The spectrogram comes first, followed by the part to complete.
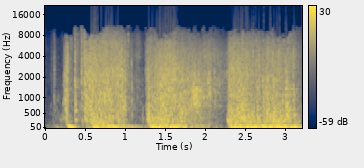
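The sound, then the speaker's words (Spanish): A loud crash of a collapsing stable, three heavy, booming impacts about a second apart, each followed by a sustained rumbling roar of falling debris, with no voices. “Atos se detiene al oír el estruendo. ¿Qué ha sido eso?”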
